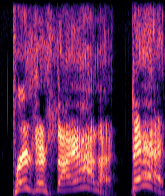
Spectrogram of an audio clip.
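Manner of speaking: high, mushy, gummy, toothless speech. Retelling how the grandfather announced news: imitating grandfather with teeth out. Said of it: "when you take your teeth out".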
